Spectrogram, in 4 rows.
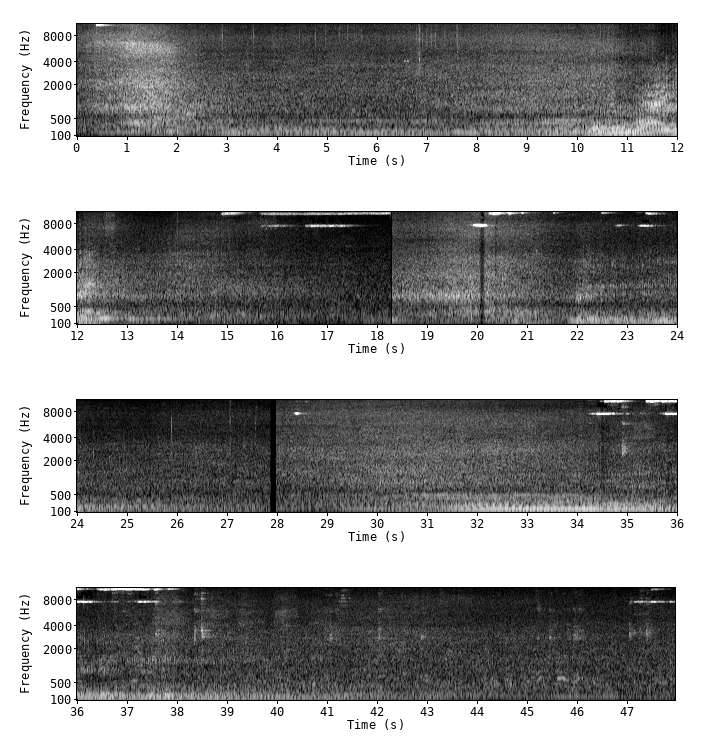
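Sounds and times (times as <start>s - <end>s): car engine revving: 0.7s - 14.5s.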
